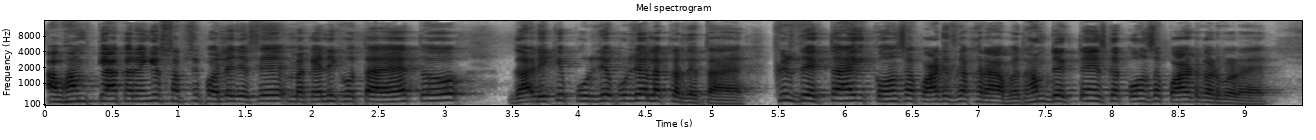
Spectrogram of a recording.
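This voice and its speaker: A woman teaching a grammar lesson, patiently asking questions and answering them herself, drawing out key sounds slowly. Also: on the high side. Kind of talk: explanatory classroom lesson.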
